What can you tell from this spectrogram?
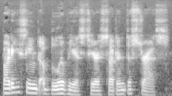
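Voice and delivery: ordinary delivery, nothing marked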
